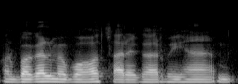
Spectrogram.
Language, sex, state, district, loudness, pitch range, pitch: Hindi, male, Jharkhand, Palamu, -18 LUFS, 115-120 Hz, 115 Hz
